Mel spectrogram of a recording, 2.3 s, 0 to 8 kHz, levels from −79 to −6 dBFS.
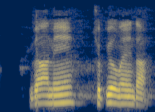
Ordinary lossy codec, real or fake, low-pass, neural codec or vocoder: MP3, 64 kbps; fake; 7.2 kHz; vocoder, 44.1 kHz, 80 mel bands, Vocos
